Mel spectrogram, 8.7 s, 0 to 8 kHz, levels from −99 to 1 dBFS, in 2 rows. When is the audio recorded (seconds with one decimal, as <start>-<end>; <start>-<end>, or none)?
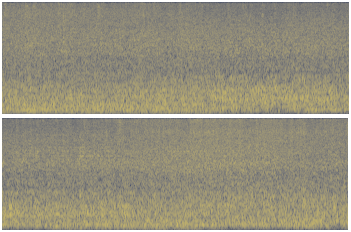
0.0-8.7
